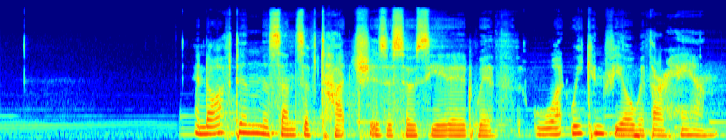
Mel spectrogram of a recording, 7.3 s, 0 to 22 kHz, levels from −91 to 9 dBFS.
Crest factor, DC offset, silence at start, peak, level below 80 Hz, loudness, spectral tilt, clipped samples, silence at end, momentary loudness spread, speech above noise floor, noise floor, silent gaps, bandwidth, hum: 14 dB; 0.2%; 1.8 s; 0 dBFS; -46 dBFS; -13 LUFS; -4.5 dB/octave; under 0.1%; 0 s; 7 LU; 36 dB; -49 dBFS; none; 17 kHz; none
